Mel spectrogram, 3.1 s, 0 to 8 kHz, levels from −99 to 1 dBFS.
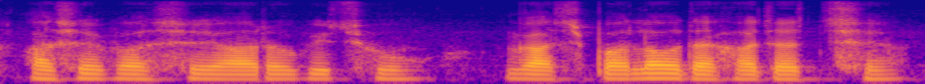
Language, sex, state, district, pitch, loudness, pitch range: Bengali, male, West Bengal, Cooch Behar, 120 Hz, -21 LUFS, 120-125 Hz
